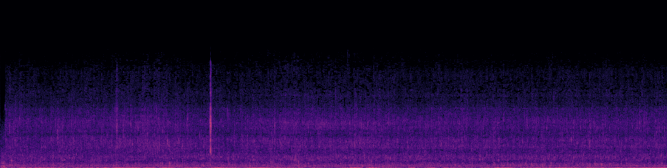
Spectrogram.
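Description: Creek water flowing and trickling in a steady rush, with one sharp click about three seconds in.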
